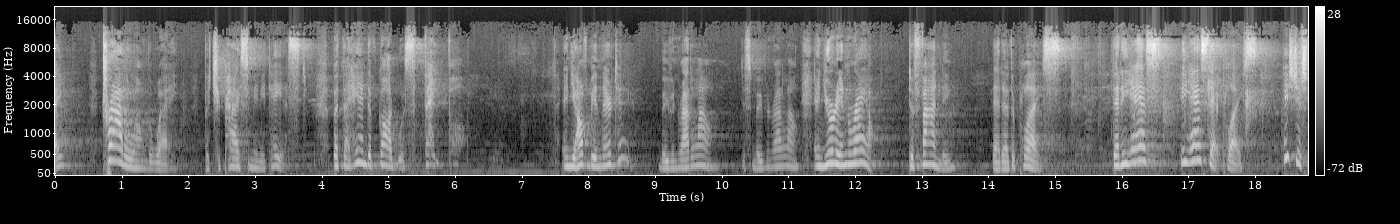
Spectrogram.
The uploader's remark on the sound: Salt Conference Session 2. After a break everyone reconvened to hear the word again.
